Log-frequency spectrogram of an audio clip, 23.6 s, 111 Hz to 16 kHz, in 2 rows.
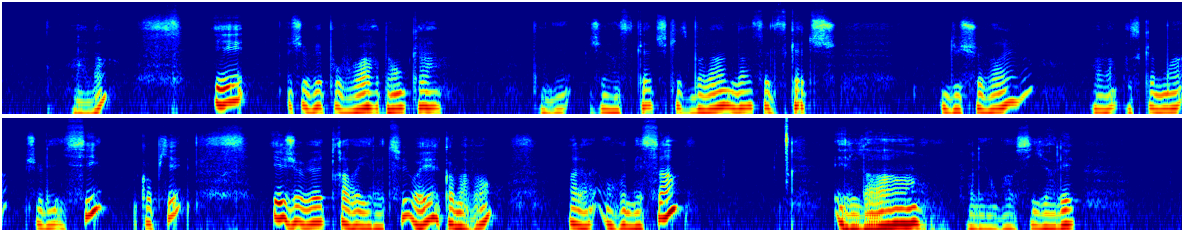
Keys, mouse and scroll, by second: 0.5 Return, 4.8 click, 5.6 scroll down 2, 6.9 click, 7.5 scroll down 1, 7.6 scroll up 1, 9.1 click, 10.1 space, 11.3-11.6 scroll down 1, 12.4 click, 12.8 scroll down 1, 14.3 click, 15.3 scroll up 1, 15.9 right click, 16.6 scroll up 2, 17.1-17.7 right drag, 17.8 scroll down 1, 18.3-18.9 right drag, 23.5 click.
